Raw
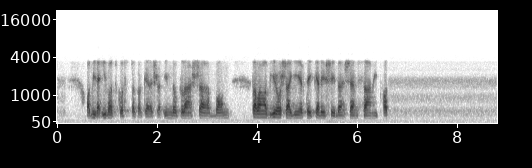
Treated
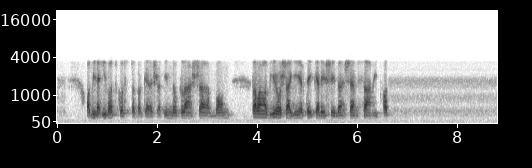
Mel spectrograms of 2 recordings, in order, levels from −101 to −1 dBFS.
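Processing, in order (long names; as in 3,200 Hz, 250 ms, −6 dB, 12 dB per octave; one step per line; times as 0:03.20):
mains-hum notches 60/120/180/240/300/360 Hz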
